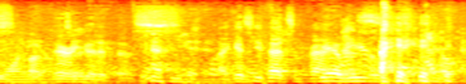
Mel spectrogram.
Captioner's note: laughter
